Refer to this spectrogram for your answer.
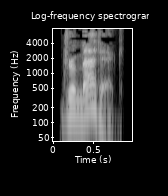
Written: dramatic

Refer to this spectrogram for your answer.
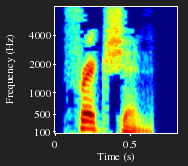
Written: friction

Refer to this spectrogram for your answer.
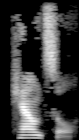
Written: council

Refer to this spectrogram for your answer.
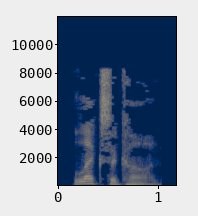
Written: Lexicon

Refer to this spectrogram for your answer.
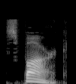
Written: spark

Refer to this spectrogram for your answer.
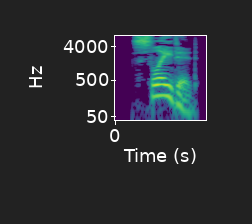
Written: slated

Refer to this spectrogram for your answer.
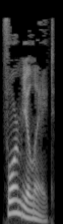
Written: formulate

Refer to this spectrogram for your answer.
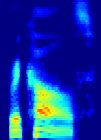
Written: recalls

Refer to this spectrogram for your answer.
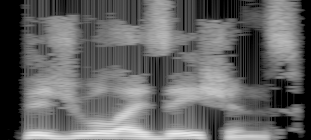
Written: visualizations

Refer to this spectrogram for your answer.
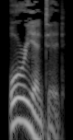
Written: oriented

